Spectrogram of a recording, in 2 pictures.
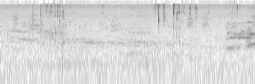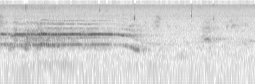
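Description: A single rooster crow, almost two seconds long: a strained, harmonic call that holds steady, then drops at the end. A few sharp taps come before it over a low background rumble.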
